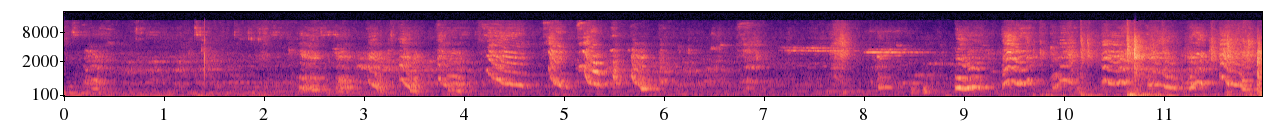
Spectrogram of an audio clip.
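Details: A six-month-old Miniature Dachshund puppy whines and cries at night in high, wavering, drawn-out notes, wanting to be let out; Miniature Dachshund.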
